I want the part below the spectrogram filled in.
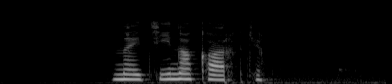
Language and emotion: Russian, neutral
